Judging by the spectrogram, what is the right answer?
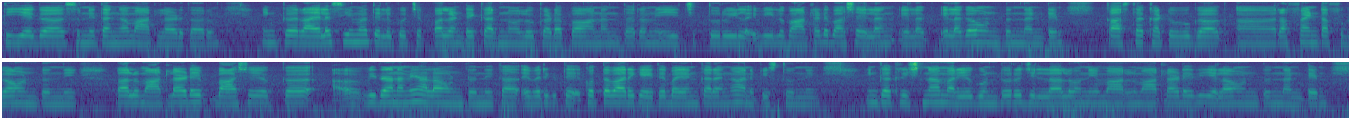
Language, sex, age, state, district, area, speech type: Telugu, female, 18-30, Telangana, Peddapalli, rural, spontaneous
